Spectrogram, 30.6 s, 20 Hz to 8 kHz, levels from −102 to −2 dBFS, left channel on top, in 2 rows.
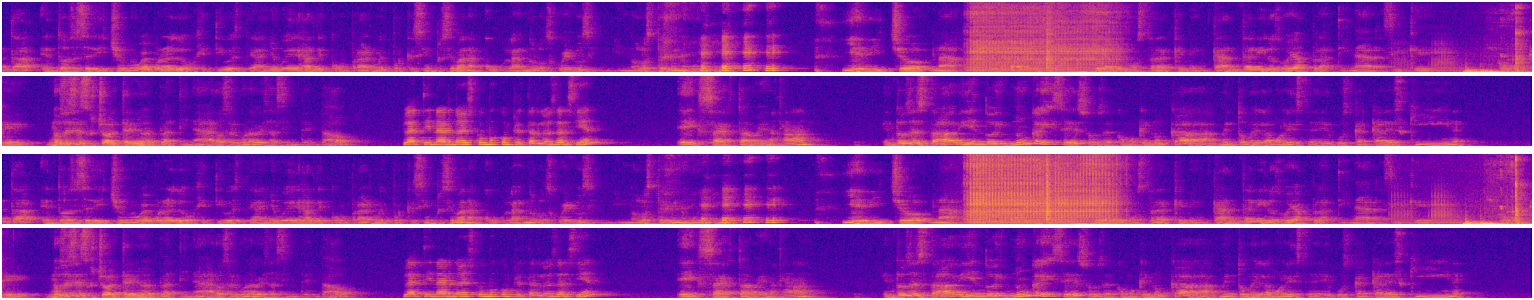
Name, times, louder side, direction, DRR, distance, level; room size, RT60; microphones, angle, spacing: voice 1, 0.0-7.3 8.4-9.6 9.9-14.4 15.0-18.8 22.1-23.4 24.1-29.9, left 1 dB, 10° left, -3 dB, 1.4 m, -36 dB
voice 2, 7.0-7.8 8.1-8.3 19.3-21.3 23.0-23.4, left 4 dB, 40° left, 6 dB, 0.4 m, -31 dB
sound 1, 9.6-11.4 13.9-15.4, right 3 dB, 40° right, 0.4 m, -24 dB
7.3 x 4.7 x 2.8 m, 0.63 s
head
